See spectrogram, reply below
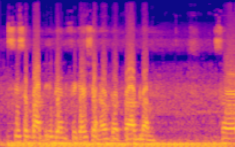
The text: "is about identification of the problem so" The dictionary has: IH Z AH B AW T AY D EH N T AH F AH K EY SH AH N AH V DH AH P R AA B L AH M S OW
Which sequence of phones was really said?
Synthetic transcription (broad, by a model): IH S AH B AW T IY D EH N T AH F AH K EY S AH N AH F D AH P R AA B L AH M S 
